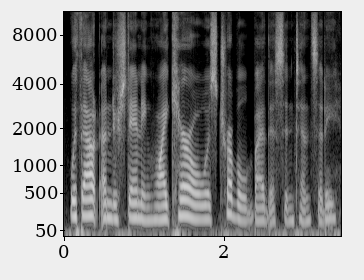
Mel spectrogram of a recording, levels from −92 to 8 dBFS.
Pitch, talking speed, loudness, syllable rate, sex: 170 Hz, 155 wpm, -17 LUFS, 5.4 syllables/s, female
